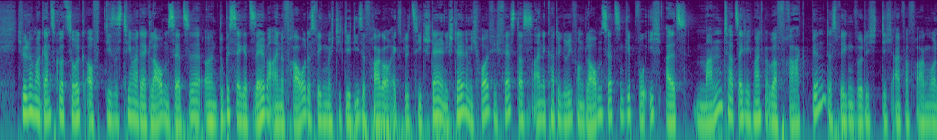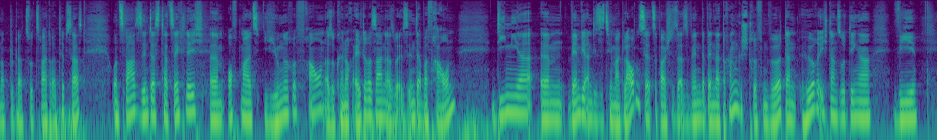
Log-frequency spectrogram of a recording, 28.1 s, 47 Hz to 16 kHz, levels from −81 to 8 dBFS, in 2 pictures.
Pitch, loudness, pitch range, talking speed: 110 Hz, -18 LUFS, 100-125 Hz, 220 wpm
